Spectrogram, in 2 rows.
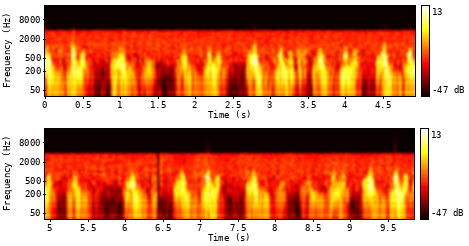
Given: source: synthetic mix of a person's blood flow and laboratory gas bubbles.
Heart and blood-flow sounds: Doppler ultrasound of blood flow; precordium
0.33-0.44 s: bubbles
0.84-1.12 s: bubbles
3.26-3.54 s: bubbles
9.83-9.87 s: bubbles
From the record:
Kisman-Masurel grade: 121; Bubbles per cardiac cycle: 1 to 2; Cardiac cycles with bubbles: 10 to 50%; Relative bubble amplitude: barely perceptible (0.100 to 0.250); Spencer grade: 2 (many but less than half of the cardiac periods contain bubble signals, singularly or in groups); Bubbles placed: anywhere in the cardiac cycle

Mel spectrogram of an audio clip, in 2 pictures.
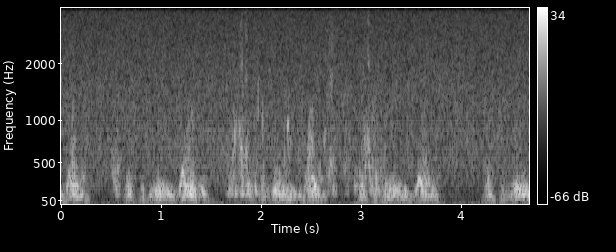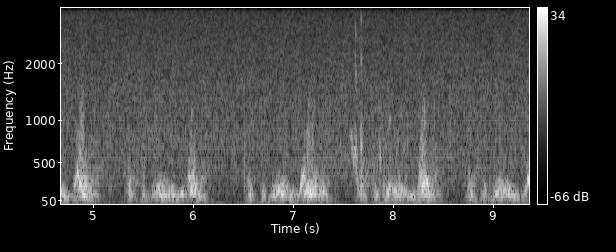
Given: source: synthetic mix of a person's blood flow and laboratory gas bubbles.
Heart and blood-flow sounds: Doppler ultrasound of blood flow; precordium
0.49-0.60 s: bubbles
1.64-2.07 s: bubbles
2.12-2.33 s: bubbles
2.62-3.30 s: bubbles
7.55-7.75 s: bubbles
7.83-8.16 s: bubbles
From the record:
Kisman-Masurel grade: 222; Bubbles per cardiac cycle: several, 3 to 8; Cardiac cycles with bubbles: 10 to 50%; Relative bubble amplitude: moderate (0.250 to 0.450); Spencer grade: 2 (many but less than half of the cardiac periods contain bubble signals, singularly or in groups); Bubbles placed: only in the low amplitude regions of the cardiac cycle

